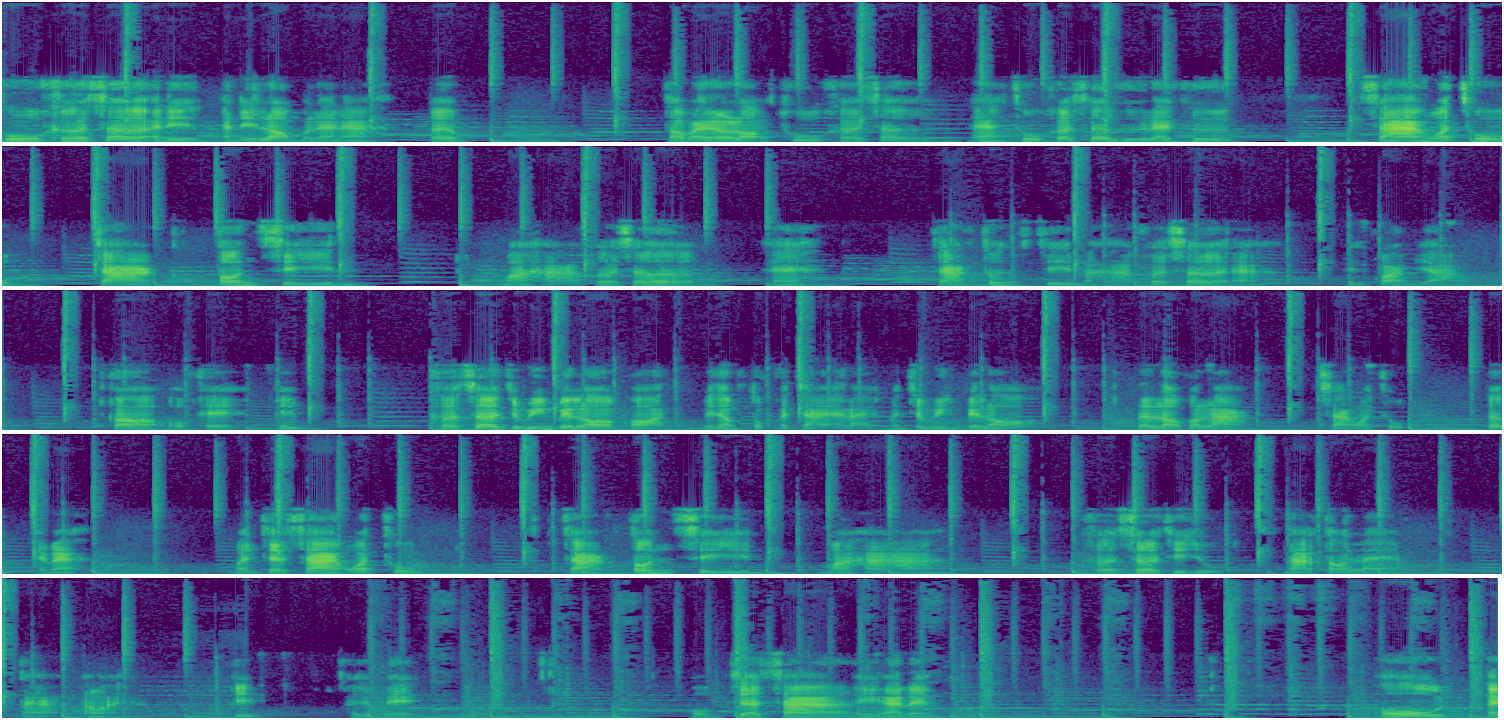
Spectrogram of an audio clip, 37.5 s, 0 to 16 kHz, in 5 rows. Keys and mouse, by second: 7.0 click, 14.2-14.7 drag, 16.2 click, 21.0 click, 31.2 click, 34.3 click.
